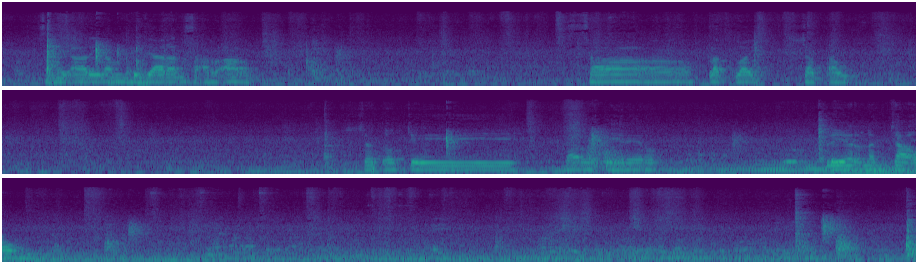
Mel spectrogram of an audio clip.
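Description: Pool balls clack together and roll.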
